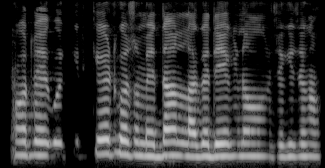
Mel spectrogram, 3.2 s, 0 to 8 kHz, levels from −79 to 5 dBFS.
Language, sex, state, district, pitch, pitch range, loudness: Rajasthani, male, Rajasthan, Nagaur, 220 Hz, 215-235 Hz, -21 LUFS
